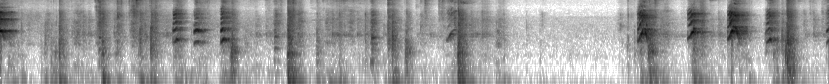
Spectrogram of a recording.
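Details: Dog barking indoors in a small room: rapid runs of short, sharp barks with some yelping tones, a pause of over a second near the middle, then a louder burst of barks.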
